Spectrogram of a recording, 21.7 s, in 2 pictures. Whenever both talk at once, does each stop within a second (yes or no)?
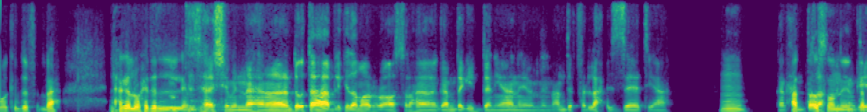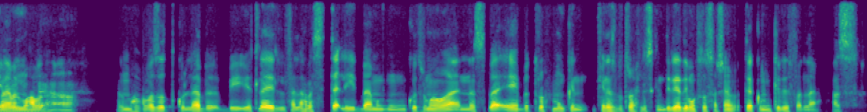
no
